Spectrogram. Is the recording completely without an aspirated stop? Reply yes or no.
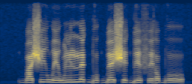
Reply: yes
